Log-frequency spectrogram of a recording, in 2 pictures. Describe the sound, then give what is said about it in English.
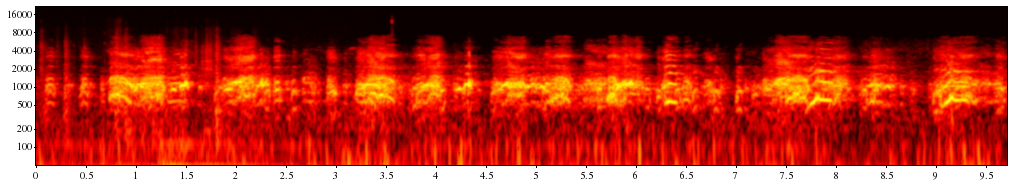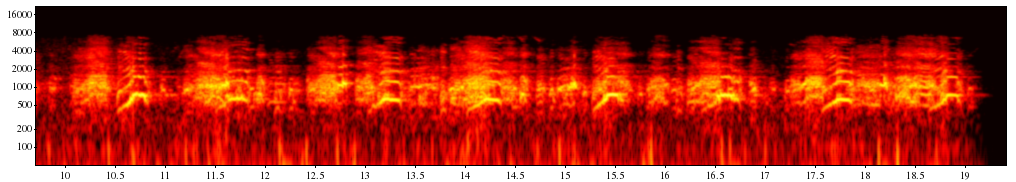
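A flock of chickens clucks continuously, overlapping bursts of busy, agitated squawks and cackles filling the whole stretch with no talking. “How are these chickens feeling?”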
